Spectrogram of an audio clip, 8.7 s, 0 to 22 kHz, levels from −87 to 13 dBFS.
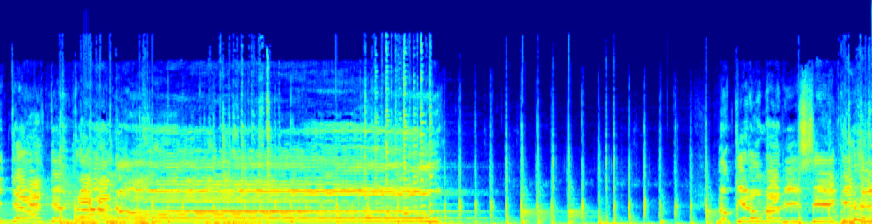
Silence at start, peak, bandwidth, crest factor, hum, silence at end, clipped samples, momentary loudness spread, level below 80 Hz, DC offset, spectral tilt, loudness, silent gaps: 0 s; 0 dBFS; 19 kHz; 14 dB; none; 0 s; under 0.1%; 15 LU; -42 dBFS; under 0.1%; -2.5 dB/octave; -12 LUFS; none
